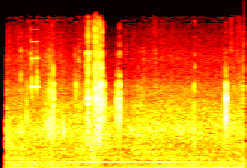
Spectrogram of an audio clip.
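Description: A steady low engine hum in the background, with scattered short clicks and scrapes over it.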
